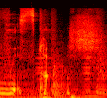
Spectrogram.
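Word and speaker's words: Whiscash: It took me like five seconds of brain power to be like wish cash. I have to think of it always as it rhymes with this because even though it's supposed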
